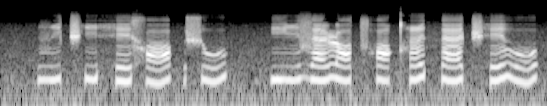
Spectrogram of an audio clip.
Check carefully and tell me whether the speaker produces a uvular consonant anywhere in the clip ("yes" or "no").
yes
